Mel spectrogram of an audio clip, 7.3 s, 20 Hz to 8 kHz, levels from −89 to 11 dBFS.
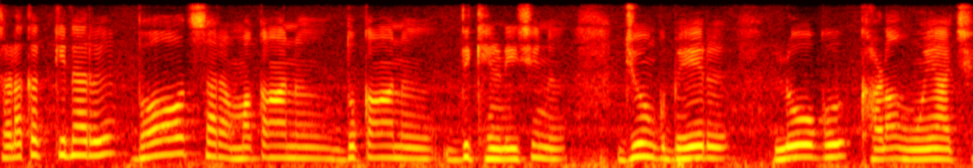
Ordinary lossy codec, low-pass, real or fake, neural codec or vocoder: none; 7.2 kHz; real; none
